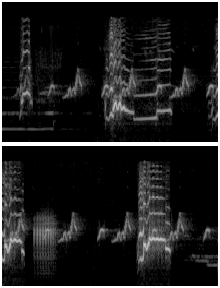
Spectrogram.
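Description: Bird calls: about three loud swooping whistled calls with short rising chirps between them, and a brief buzzy trill about five seconds in.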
